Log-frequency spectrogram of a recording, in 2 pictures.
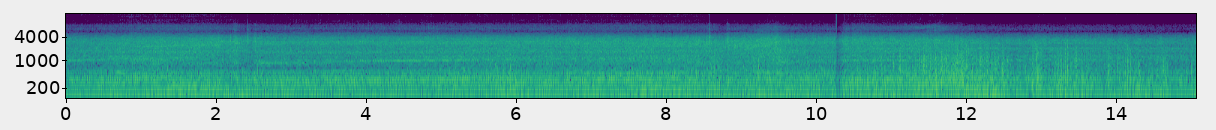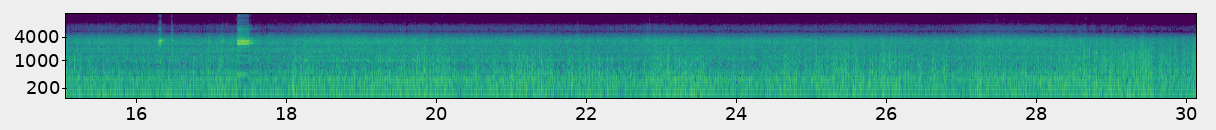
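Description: Motorcycle engine running steadily at cruising speed as the bike rides along the road, with a brief high-pitched beep a little past halfway.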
